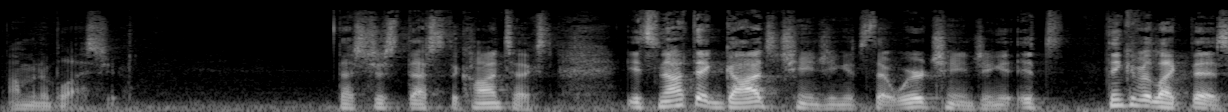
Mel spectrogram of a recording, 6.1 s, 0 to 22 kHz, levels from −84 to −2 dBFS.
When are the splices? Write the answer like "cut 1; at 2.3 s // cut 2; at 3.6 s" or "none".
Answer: none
